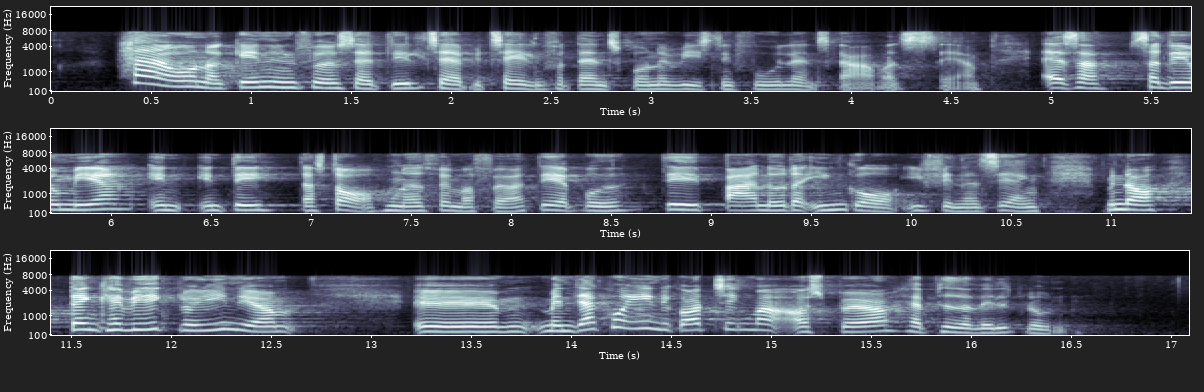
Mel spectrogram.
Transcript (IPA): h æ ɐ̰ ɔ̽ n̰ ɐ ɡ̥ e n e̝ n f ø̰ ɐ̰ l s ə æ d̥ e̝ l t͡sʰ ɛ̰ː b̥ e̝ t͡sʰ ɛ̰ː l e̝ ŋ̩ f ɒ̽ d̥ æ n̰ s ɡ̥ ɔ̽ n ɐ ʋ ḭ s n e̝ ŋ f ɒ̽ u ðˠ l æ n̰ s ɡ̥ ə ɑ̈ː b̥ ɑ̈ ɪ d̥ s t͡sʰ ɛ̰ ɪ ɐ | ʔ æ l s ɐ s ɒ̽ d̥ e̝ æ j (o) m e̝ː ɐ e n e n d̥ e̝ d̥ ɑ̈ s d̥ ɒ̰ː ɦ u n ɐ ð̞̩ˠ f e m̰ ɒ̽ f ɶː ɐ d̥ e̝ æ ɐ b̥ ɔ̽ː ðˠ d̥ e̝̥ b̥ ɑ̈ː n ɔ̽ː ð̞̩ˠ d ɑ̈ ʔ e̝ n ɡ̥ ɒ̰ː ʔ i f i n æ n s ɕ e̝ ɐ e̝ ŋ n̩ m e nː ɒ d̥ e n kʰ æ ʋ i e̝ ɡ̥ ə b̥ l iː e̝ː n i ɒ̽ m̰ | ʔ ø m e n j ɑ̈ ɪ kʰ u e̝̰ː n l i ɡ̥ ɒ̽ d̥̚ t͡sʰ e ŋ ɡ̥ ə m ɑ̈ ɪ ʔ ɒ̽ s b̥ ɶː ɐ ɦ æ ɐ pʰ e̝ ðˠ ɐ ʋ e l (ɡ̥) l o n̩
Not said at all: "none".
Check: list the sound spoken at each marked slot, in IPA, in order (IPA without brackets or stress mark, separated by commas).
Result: o, b̥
